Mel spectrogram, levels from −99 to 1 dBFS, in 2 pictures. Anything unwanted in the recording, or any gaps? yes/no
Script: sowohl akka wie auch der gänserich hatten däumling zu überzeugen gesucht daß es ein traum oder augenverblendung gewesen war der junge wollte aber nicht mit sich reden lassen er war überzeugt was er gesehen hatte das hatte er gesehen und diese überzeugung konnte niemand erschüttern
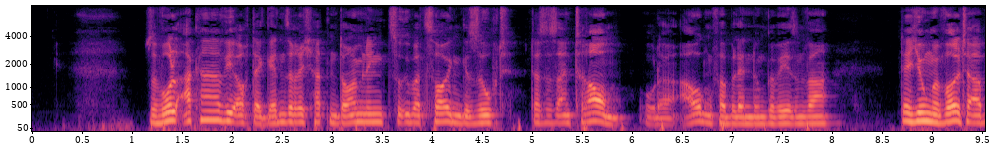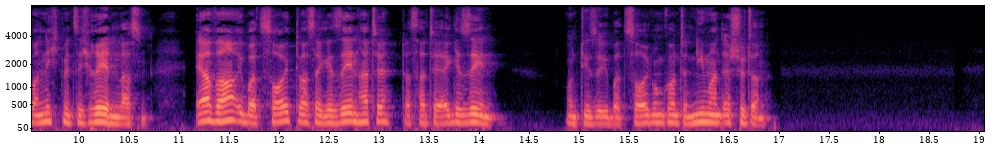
no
